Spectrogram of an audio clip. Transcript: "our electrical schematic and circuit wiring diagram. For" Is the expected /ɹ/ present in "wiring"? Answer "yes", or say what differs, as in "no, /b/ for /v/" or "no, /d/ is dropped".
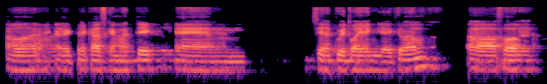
yes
